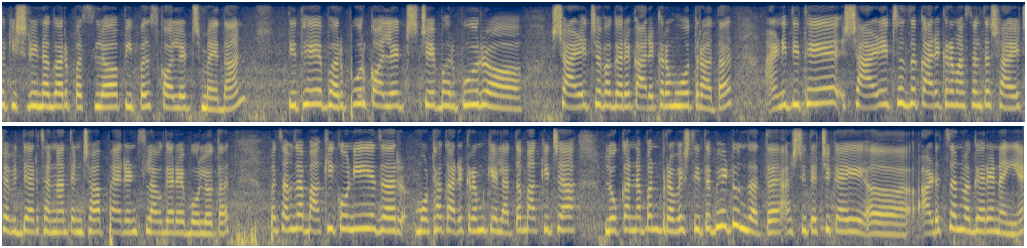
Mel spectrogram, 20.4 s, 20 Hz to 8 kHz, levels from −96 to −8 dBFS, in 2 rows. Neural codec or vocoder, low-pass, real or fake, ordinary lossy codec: none; 7.2 kHz; real; none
